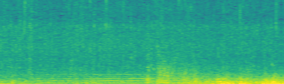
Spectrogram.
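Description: A Sea of Thieves thunderstorm rumbles over steady rain at sea, low thunder rolling and swelling louder toward the end beneath the constant hiss of falling water.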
